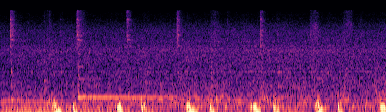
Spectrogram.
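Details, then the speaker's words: Early fetal heartbeat on a control ultrasound after IVF, twin pregnancy, first embryo's sac: rapid, regular whooshing thumps, judged to be doing very well, a normal finding. "on va voir avec un cœur qui bat dans le premier sac ça c'est vous l'entendez comme il va bien très bien"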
